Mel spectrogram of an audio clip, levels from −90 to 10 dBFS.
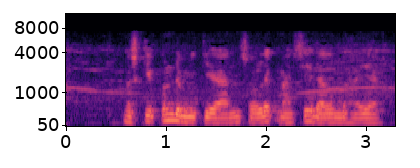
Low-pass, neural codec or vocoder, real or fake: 7.2 kHz; none; real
